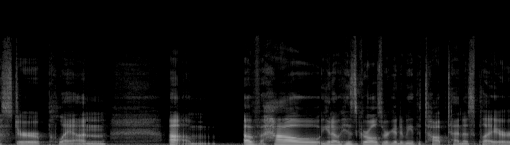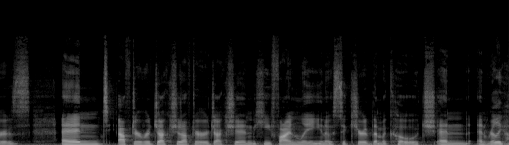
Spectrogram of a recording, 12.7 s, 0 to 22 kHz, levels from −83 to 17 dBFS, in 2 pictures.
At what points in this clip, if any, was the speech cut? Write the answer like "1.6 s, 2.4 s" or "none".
none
